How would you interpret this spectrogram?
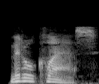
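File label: "middle class", American English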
